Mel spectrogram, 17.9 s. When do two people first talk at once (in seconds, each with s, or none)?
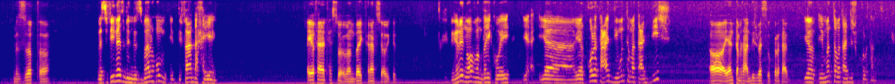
none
